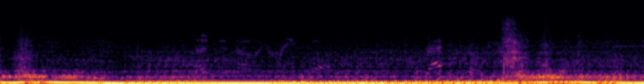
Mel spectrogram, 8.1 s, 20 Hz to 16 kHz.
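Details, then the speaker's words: Car with 4.6 V8, run on long-tube headers with no exhaust: loud deep rumble rising and falling with throttle blips, firing even and strong; sounds nice, normal running and revving. "let's see what she sounds like it's gonna be loud yeah it's a 4.6 oh this thing got a little trick where i gotta unlock it [Music] oh yeah sounds nice"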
